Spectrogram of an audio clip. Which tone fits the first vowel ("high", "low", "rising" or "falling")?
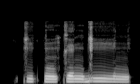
low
